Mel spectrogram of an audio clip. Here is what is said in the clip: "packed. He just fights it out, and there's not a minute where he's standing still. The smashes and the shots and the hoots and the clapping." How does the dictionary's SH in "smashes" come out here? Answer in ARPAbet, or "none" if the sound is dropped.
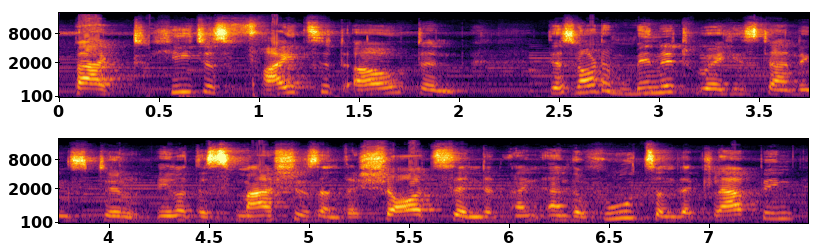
SH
